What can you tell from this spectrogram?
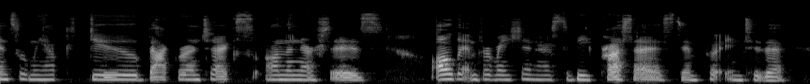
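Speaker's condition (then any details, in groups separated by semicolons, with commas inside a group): Cerebral palsy; spastic legs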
